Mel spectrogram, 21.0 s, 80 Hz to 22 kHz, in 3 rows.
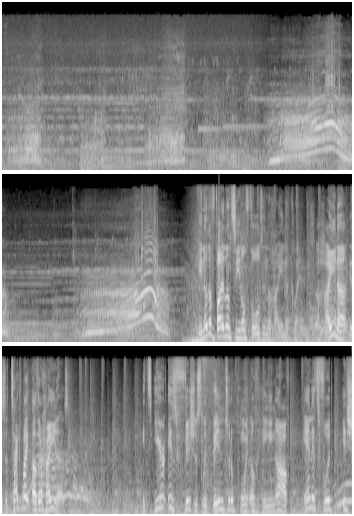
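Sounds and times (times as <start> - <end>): hyena crying out: 5.2 - 7.2, 8.6 - 10.4, 14.5 - 15.8, 20.6 - 21.0.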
